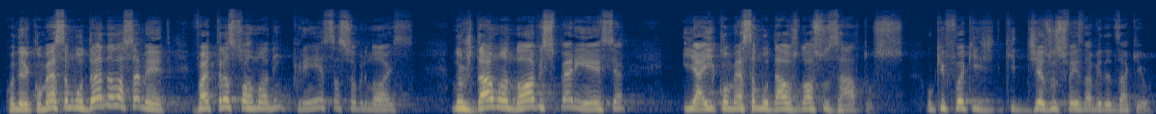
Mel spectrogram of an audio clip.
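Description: A male pastor preaching with lively energy, slipping into the voices of the people in his stories. His voice sits very high for a man, and a long reverb trails each phrase in a church hall. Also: moderate pace. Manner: animated preaching, acting out quotes of sinners. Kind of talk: sermon.

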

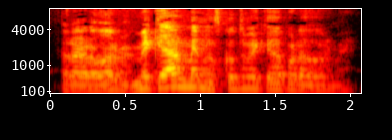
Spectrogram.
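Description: A man's voice: fairly high pitch, racing. A young man, co-hosting a casual podcast and telling stories, mixing English into his speech. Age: young adult. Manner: storytelling, mixes English into his speech, laughs often. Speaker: podcast co-host. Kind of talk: casual chat.

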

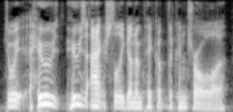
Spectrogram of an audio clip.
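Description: A man in casual chat, deadpan and mock-serious, asking rhetorical questions. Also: mid-range voice, brisk.

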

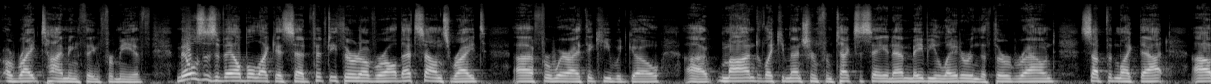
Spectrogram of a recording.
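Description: A male sports co-host giving conversational commentary, repeating words as he reasons things through. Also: on the high side. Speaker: sports show co-host and analyst.

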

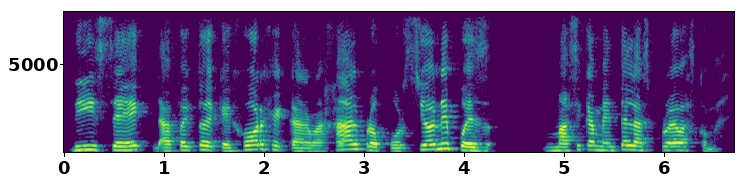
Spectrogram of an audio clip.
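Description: A woman's voice: mid-range voice, slow, a bit bright. Chatty woman dishing gossip. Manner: chatty, keeps calling her partner comadre, reads documents aloud. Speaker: co-host of a gossip show. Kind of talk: casual gossip chat.

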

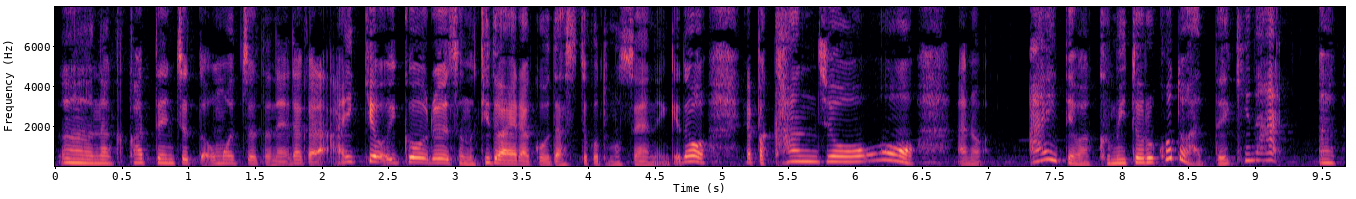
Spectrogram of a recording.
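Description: A woman with a Kansai Banshu dialect accent, chatting through a casual solo monologue with lively storytelling and sudden dialect outbursts. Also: medium pitch, fast, few pauses. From Kansai region of Japan. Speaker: vlogger.

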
